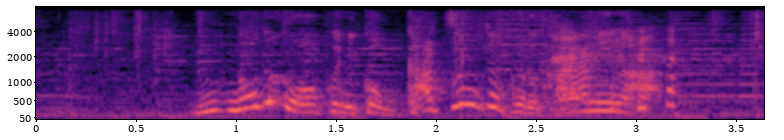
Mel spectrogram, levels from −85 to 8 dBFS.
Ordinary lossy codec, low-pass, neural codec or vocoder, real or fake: Opus, 64 kbps; 7.2 kHz; none; real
